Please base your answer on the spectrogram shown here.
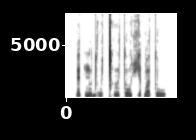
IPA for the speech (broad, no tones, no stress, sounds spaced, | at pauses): ɛ t n u dʱ o ǀʰ ɯ t o ç ɛ ɓ ʌ t u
